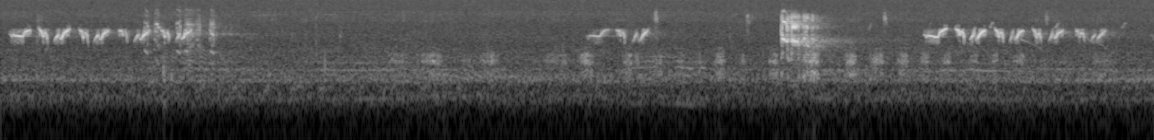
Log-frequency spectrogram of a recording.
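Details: Gabar goshawks, including a melanistic form, coming to drink. Fast, high piping series of rising-falling notes in bursts of about two seconds, with softer low chirps from other birds between.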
